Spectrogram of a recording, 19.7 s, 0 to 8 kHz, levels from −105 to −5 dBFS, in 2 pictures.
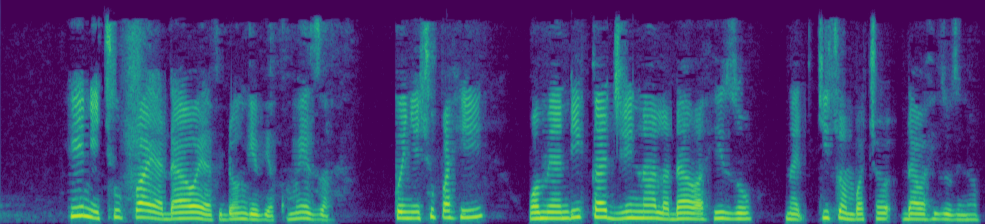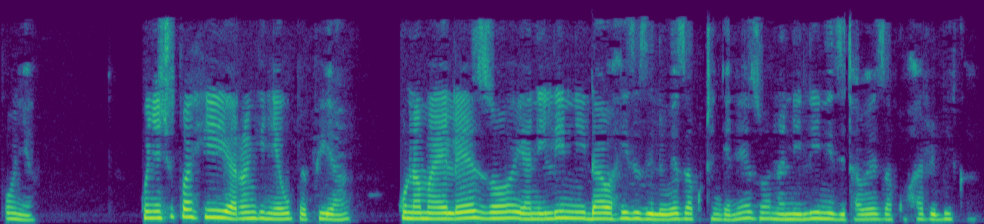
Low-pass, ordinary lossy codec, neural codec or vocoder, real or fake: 7.2 kHz; AAC, 32 kbps; none; real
